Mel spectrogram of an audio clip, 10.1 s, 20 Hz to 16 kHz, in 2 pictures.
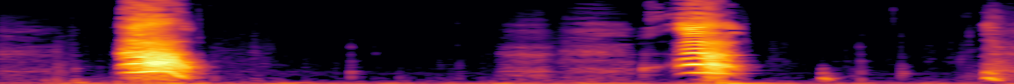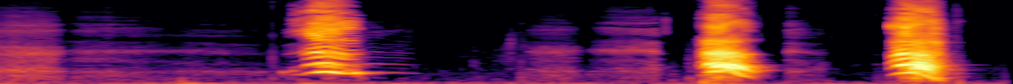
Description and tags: Male 20 yo was shot on back / sword stroke / grenade explode on foot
